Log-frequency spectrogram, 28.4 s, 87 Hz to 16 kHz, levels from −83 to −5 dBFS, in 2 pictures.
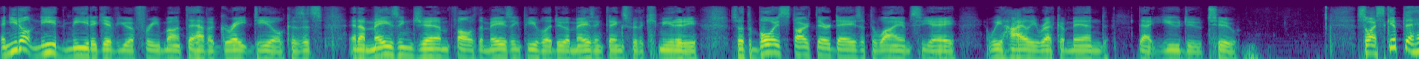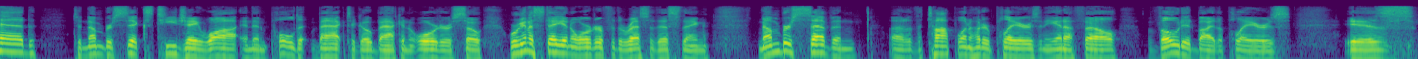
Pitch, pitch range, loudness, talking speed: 105 Hz, 95-120 Hz, -19 LUFS, 205 wpm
